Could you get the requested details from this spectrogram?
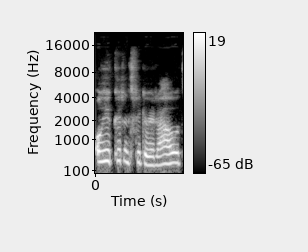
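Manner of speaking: mock-pitying voice. Retelling how a woman reacted to a scarf, in a mock-pitying voice. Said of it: "said in this pity voice".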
